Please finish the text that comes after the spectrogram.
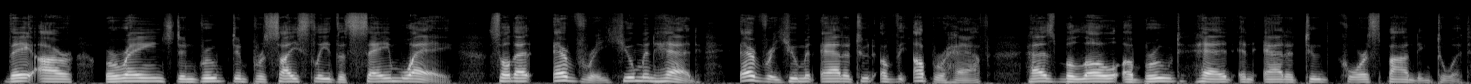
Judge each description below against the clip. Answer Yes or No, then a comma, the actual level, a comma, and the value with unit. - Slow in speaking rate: Yes, slow, 130 wpm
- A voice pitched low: Yes, low, 125 Hz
